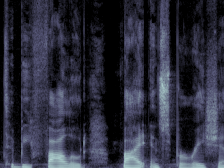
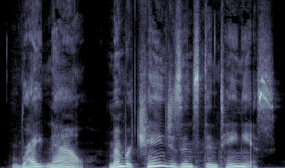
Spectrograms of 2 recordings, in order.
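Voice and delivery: ordinary talk

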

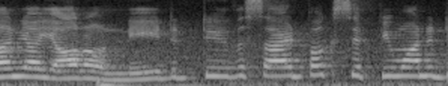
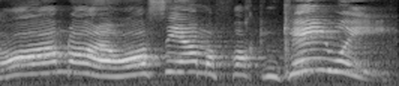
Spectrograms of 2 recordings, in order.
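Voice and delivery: put-on loud, high New Zealand accent, offended; 8 semitones higher, 8 dB louder than usual. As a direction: play the Kiwi who refuses to be called Aussie. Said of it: "and he goes".

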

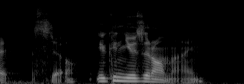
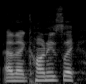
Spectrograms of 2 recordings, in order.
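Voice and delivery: ordinary delivery

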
